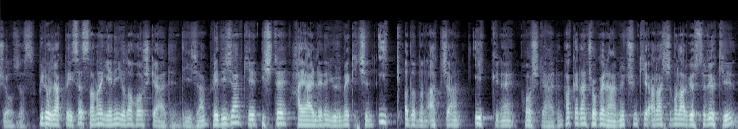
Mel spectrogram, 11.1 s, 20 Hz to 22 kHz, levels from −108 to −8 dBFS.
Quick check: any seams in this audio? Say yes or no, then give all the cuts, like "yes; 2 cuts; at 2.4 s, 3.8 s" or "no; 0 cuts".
no; 0 cuts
